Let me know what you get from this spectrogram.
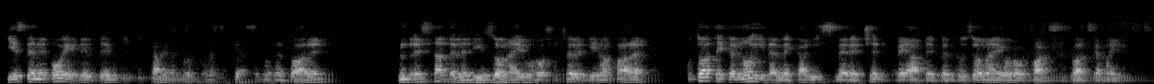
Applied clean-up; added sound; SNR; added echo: neural mask model DeepFilterNet 3.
